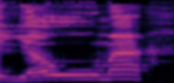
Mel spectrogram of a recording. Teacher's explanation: وجوہ، وجوہ یومئذ، یوم، یہاں بعض لوگ جھٹکا لگا دیتے ہیں، تو آپ نے یہاں جھٹکا نہیں لگانا ہے۔ یوم، یہ واؤلین ہے، واؤلین کو نرمی سے ادا کیا جاتا ہے، جھٹکا نہیں لگایا جاتا۔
